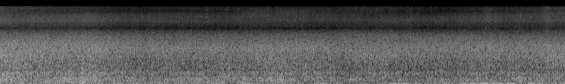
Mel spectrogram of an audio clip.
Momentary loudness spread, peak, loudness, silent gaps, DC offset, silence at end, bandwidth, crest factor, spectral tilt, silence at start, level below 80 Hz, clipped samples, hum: 4 LU; -10 dBFS; -24 LUFS; none; under 0.1%; 0 s; 16 kHz; 14 dB; -3 dB/octave; 0 s; -36 dBFS; under 0.1%; none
